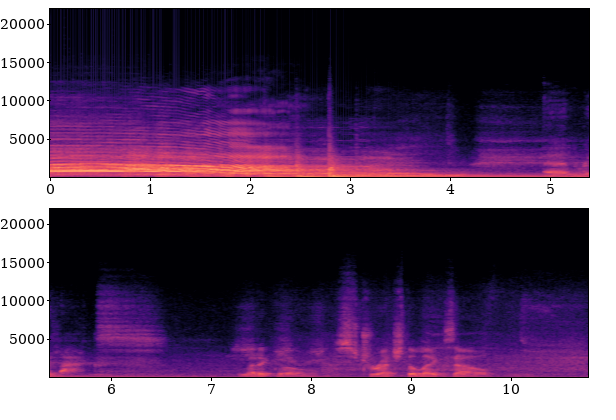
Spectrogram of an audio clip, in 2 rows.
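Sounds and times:
group of people yelling: 0.0 - 3.9
speech: 8.6 - 10.3.

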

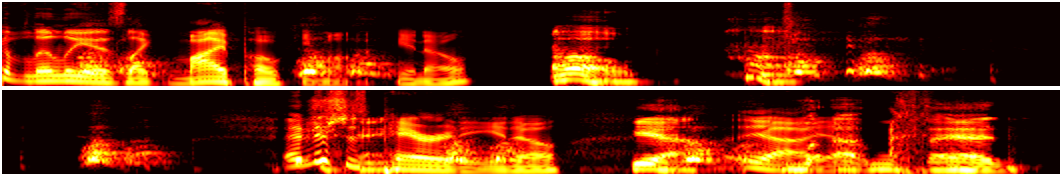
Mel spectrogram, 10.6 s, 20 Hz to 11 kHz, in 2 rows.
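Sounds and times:
speech: 0.0 - 4.1, 6.7 - 10.4
dog barking: 0.3 - 2.0, 3.8 - 4.7, 5.7 - 6.2, 7.4 - 8.0, 8.6 - 9.1.

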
